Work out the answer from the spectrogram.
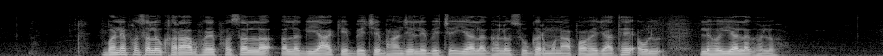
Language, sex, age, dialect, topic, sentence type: Chhattisgarhi, male, 18-24, Northern/Bhandar, agriculture, statement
